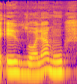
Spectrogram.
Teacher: اذ ظلموا میں ذا کی کوئی بھی صفت باقی نہیں رہے گی، حمزہ جو ہے وہ ڈائریکٹلی ذا کے ساتھ جا کے مل جائے گا، اور ہم اس زال کی کوئی صفت باقی نہیں رہے گی، تو ہم اس کو پر ادا کریں گے اذ ظلموا۔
